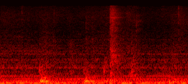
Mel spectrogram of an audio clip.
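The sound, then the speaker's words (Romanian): A door is opened with a short creak and a soft knock of wood, over a low steady hum, with no one talking. “Dacă vreți să deschideți puțin ușa aia, da, uitați-vă ce scriu.”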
